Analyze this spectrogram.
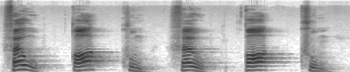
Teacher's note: Обращайте внимание на твердое произношение каф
